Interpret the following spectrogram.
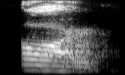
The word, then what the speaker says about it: hour: r is pronounced as r where h is silent you don't really hear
